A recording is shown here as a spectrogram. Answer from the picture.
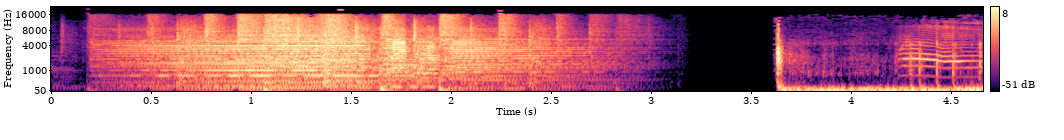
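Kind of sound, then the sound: sound effect, cat meows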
